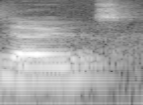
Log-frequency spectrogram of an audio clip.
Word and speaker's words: gnomes: Gnomes, that's a word from last week with the silent G, so it's silent G, N-O-M-E-S.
